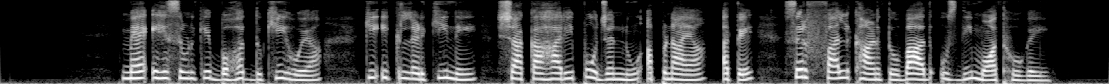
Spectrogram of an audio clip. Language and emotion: Punjabi, sad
